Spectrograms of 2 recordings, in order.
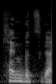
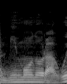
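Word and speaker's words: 見物: 이번 누구와 누구와의 대결의 결승전은 상당한 미모노라고 할 때는 캔부츠가 아니라 미모노라고 읽겠다라는 거 정리해 두시고요.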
